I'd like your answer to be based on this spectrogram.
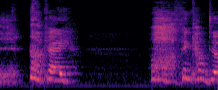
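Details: A child doing a burp challenge, drinking a beverage to induce burps, gives two long, loud voiced belches separated by a brief pause; burping.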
